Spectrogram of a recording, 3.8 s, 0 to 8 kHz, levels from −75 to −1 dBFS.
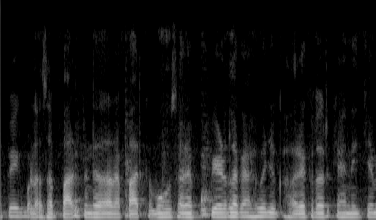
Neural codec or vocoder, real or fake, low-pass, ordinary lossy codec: none; real; 7.2 kHz; none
